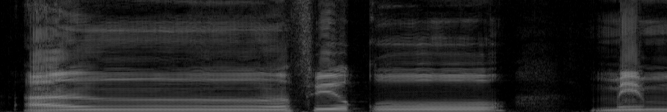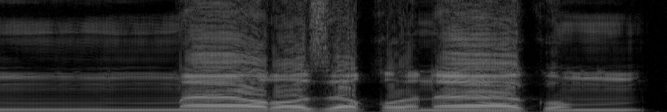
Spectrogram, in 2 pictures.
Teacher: نون ساکن پہ اخفا ہوگا، قاف کو موٹا پڑھنا ہے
